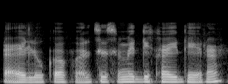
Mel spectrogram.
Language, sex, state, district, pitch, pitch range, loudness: Hindi, male, Chandigarh, Chandigarh, 115 Hz, 110-120 Hz, -18 LUFS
